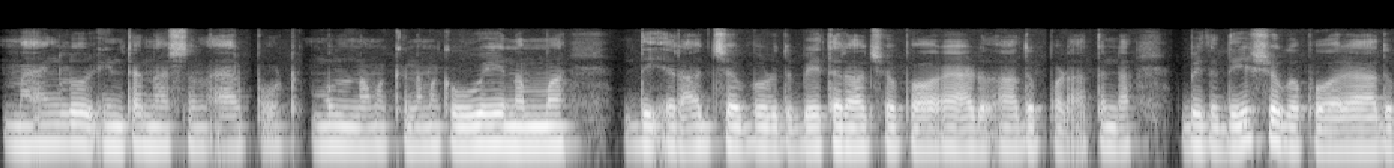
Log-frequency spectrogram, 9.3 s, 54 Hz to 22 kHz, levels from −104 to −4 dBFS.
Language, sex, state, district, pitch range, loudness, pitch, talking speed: Tulu, male, Karnataka, Dakshina Kannada, 115-125 Hz, -18 LUFS, 120 Hz, 150 wpm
